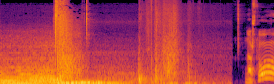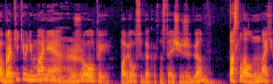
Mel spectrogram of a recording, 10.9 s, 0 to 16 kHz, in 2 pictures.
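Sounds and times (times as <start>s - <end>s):
gunshot in a TV drama scene: 1.1s - 3.0s
bangs and clattering bursts: 2.6s - 4.1s
speech: 5.0s - 10.9s.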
